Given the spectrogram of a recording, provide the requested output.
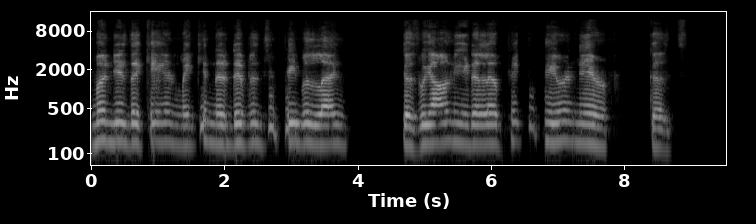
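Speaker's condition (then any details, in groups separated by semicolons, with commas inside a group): Cerebral palsy; wheelchair over the years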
